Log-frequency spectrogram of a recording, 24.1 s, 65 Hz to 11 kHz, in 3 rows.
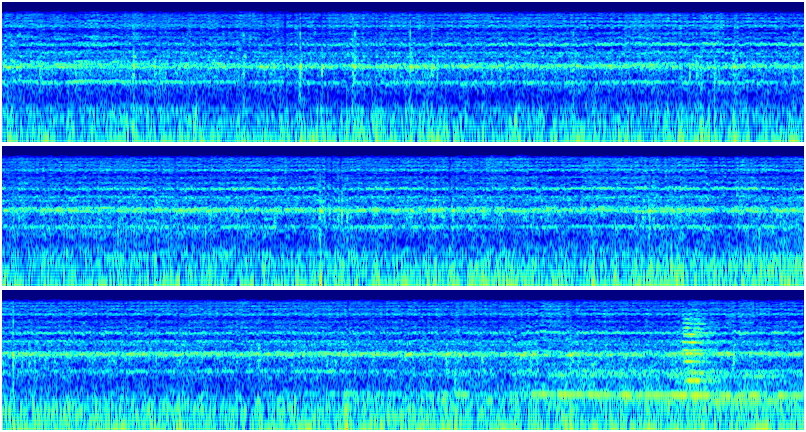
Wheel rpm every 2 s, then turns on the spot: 150, 150, 150, 150, 150, 150, 150, 150, 150, 150, 150, 150.
none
